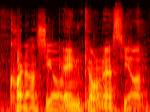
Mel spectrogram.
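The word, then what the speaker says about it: Encarnación: So no, well, Bautista, and how do you pronounce it? Is it Encarnacion? Encarnacion.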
